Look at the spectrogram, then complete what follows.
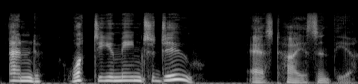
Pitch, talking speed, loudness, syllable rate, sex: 135 Hz, 150 wpm, -21 LUFS, 4.3 syllables/s, male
